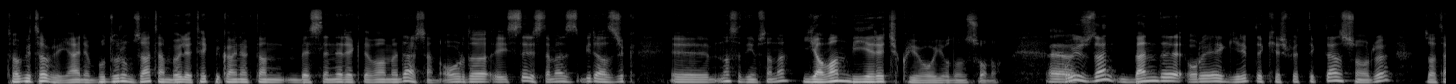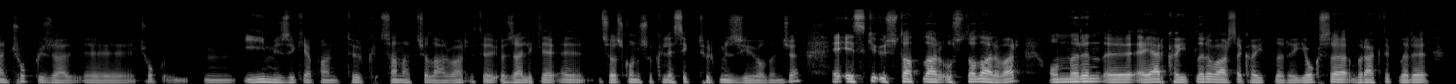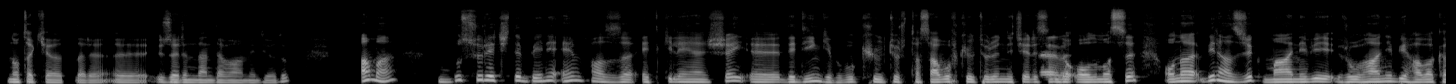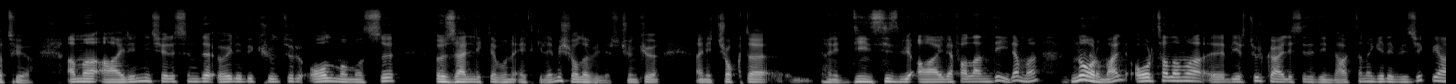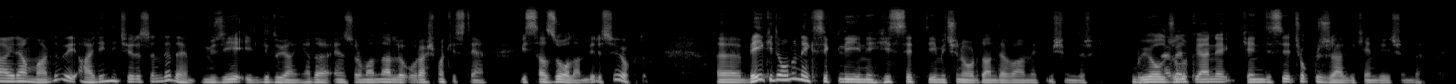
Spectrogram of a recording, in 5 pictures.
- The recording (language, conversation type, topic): Turkish, podcast, Kendi müzik tarzını nasıl keşfettin?
- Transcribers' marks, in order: unintelligible speech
